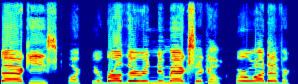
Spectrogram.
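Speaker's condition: Parkinson's disease; clear on good days

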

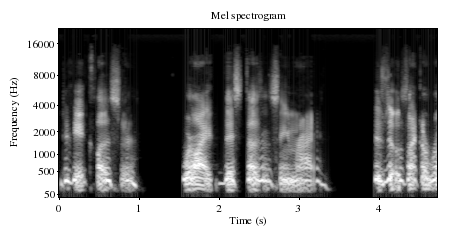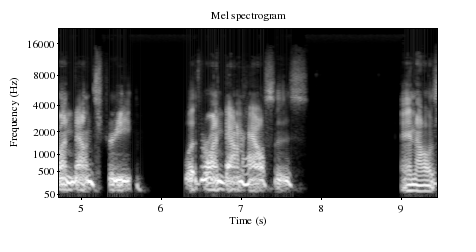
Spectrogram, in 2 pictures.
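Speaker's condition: Muscular dystrophy; sees physical therapist

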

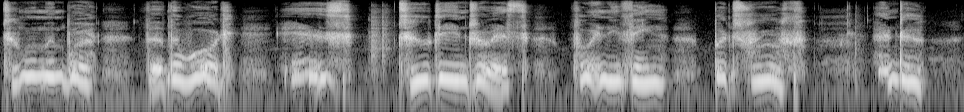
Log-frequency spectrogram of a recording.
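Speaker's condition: Cerebral palsy; speech affected, reading very slow

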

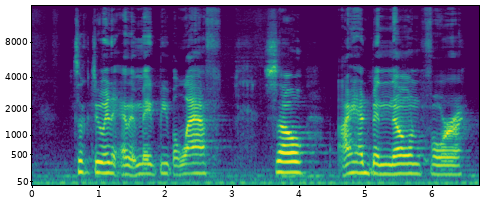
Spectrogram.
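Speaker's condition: Cerebral palsy; wheelchair user

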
